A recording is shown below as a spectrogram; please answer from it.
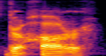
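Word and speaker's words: Drahthaar: if you try to pronounce it in German, it's Drathar.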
